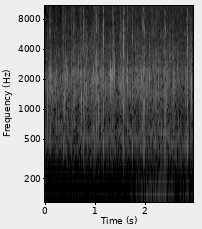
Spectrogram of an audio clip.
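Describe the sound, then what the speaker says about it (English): Steady applause from a baseball crowd at a college game, Clemson against Presbyterian, a dense patter of many hands clapping at moderate distance, continuous and fairly even for a few seconds with no talk over it. "a nice hand from the crowd as Jarrell's up now"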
